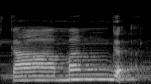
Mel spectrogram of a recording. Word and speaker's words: కామం: దర్పంగ్ కామం క్రోధం పరిగ్రహం కామంగ్ అనుస్వారము అంగ్ ఉచ్చారణ క్రోధం పరిగ్రహం రీ మీద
